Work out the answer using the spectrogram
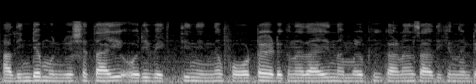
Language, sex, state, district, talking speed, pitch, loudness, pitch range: Malayalam, male, Kerala, Kollam, 140 wpm, 155 Hz, -14 LUFS, 155-165 Hz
